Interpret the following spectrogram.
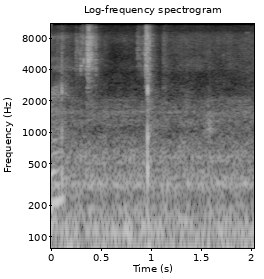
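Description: A few short, light clicks of a plastic spoon against a plastic takeaway food tray, the sharpest about a second in.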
